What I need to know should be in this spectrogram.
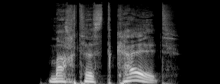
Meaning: inflection of kaltmachen: 1. second-person singular preterite 2. second-person singular subjunctive II
- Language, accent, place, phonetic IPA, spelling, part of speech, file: German, Germany, Berlin, [ˌmaxtəst ˈkalt], machtest kalt, verb, De-machtest kalt.ogg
